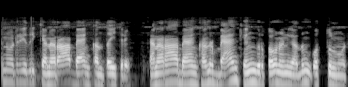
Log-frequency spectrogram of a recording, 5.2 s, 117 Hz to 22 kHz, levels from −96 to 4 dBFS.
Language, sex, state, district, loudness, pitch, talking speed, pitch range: Kannada, male, Karnataka, Belgaum, -15 LUFS, 145 Hz, 185 wpm, 135-155 Hz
